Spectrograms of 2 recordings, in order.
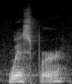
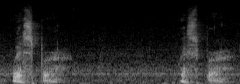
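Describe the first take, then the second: First: Said in the usual way. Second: Very soft, hushed demonstration; demonstrated whisper. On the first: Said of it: "let's do whisper". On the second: Shown as a demonstration. Teacher showing students the sign for whisper, whispering. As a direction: say it under your breath. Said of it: "We have whisper like this".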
